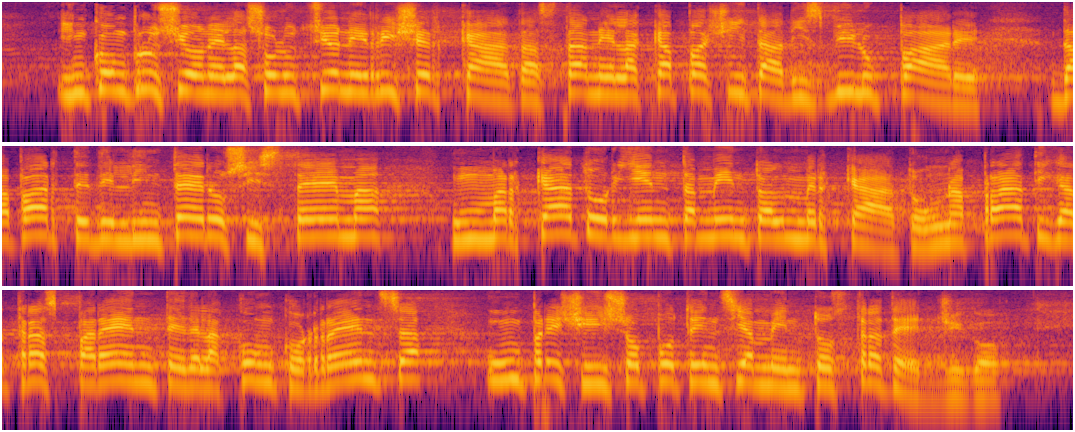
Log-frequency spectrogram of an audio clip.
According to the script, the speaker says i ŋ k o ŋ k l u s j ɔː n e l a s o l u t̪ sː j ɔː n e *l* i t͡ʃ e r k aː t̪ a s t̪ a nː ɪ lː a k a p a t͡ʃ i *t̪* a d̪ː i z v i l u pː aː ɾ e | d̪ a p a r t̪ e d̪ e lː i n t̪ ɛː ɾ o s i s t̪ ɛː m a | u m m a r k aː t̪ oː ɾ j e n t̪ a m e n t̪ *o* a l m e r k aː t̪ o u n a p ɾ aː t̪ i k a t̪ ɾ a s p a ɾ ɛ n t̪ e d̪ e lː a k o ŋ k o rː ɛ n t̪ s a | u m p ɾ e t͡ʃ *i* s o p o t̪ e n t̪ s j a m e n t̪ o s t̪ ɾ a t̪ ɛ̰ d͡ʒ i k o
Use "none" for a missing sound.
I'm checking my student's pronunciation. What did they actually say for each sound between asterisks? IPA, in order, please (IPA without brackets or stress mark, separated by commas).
r, t̪, o, iː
